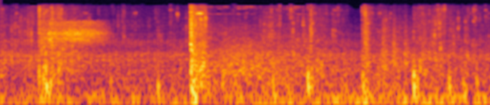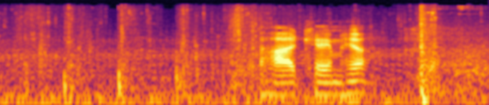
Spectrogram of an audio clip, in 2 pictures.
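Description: Footsteps thud steadily on hard ground.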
